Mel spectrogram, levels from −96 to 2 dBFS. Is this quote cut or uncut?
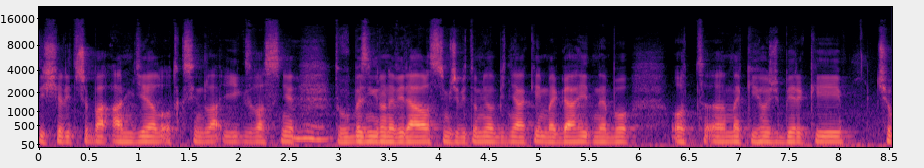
uncut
